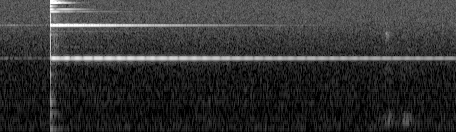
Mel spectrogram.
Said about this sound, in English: So I'll ring a bell, simply to end the meditation.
